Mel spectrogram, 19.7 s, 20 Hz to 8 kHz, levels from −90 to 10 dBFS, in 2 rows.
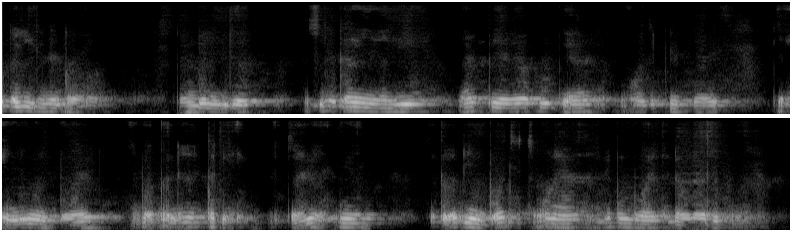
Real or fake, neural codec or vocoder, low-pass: fake; codec, 44.1 kHz, 2.6 kbps, DAC; 7.2 kHz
